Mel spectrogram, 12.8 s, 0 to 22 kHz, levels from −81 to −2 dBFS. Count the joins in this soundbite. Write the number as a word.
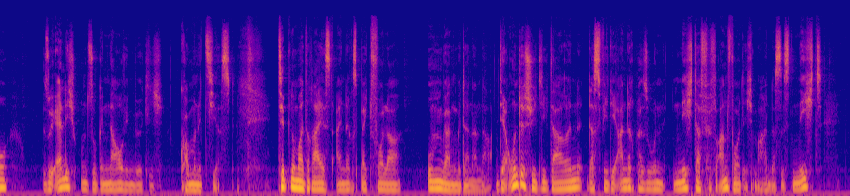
one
